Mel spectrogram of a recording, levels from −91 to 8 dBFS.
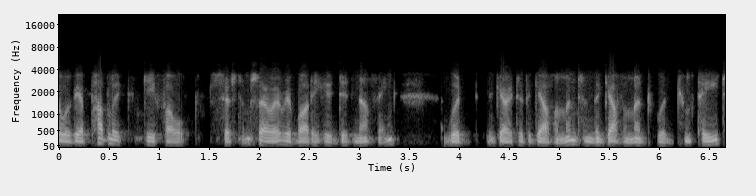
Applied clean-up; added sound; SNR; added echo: none; none; none; none.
